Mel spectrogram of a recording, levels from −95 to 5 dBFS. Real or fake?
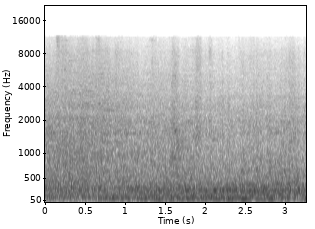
real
